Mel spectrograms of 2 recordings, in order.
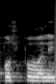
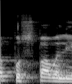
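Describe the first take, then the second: First: "पुष्पवली" with a short a after pushp; wrong form demonstrated. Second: "पुष्पावली" with a long aa after pushp; correct form demonstrated. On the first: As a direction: say "पुष्पवली" as push-pa-va-lee. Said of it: "पुष्पवली नहीं होता". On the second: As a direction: say "पुष्पावली" as push-paa-va-lee. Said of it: "पुष्पावली होता है". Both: Shown as a demonstration.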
